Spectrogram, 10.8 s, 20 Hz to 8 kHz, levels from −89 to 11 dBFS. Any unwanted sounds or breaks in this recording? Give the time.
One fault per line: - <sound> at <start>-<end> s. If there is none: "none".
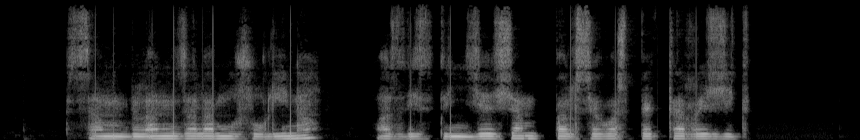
none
